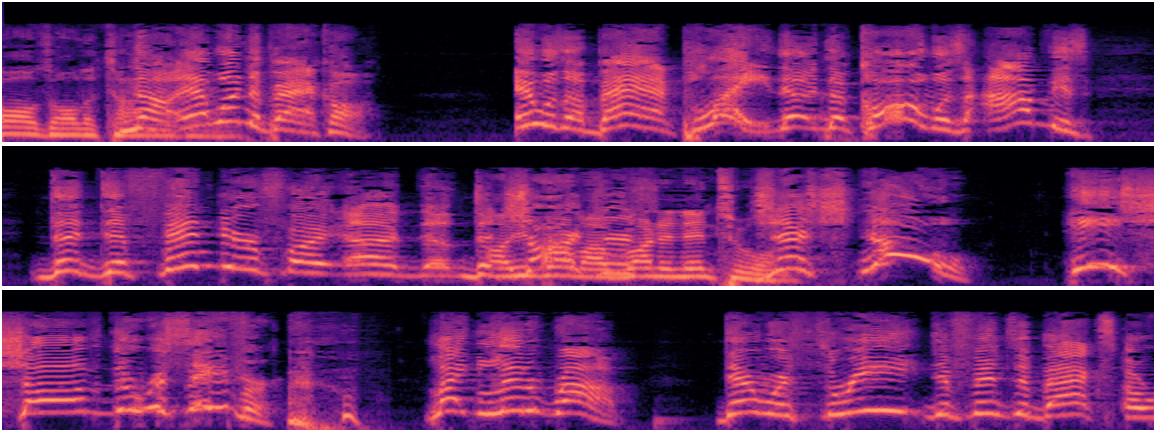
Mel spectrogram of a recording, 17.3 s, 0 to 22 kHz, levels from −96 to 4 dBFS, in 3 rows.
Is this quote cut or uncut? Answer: uncut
